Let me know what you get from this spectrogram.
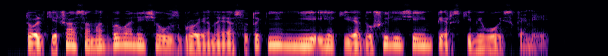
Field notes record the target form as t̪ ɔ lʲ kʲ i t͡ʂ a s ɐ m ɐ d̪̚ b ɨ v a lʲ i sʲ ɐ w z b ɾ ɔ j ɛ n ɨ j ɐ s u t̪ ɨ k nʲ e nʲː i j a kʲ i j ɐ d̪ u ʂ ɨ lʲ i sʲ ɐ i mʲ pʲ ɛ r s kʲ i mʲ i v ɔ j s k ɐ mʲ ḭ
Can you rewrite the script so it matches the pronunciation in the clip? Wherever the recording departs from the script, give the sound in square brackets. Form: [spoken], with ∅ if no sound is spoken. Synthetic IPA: t̪ ɔ lʲ kʲ i t͡ʂ a s ɐ m ɐ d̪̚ b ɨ v a lʲ i sʲ ɐ w z b ɾ ɔ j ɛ n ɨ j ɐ s u t̪ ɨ k nʲ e nʲː i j a kʲ i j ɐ d̪ u ʂ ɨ lʲ i sʲ ɐ i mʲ pʲ ɛ r s kʲ i mʲ i v ɔ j s k ɐ mʲ ḭ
